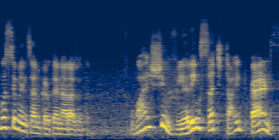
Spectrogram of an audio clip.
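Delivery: ordinary delivery, nothing marked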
